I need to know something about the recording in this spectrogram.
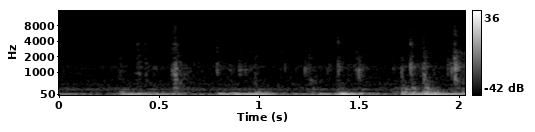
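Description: Computer keyboard keys being typed: an irregular run of quick keystrokes.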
